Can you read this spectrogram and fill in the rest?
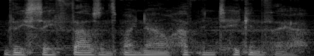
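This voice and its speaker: Man playing a low, hushed sci-fi rebel. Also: flat delivery, measured pace, natural voice. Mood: urgent, questioning. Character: tense young man, human rebel guiding fugitive androids. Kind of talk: sci-fi audio drama acting.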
